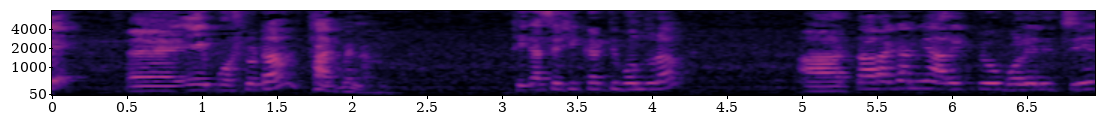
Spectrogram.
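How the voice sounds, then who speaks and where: A man's voice: sits high, fairly bright tone, slight background noise. A male Bangladeshi school teacher explaining a grammar lesson step by step, asking questions and answering them himself. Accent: Bangladeshi Bengali. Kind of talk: classroom lesson to students. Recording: echoey room, faint ambience.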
